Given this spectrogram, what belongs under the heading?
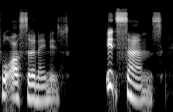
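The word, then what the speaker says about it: Sandys: our surname is it Sans s a n d y s pronounced Sans with a silent y that's just a little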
